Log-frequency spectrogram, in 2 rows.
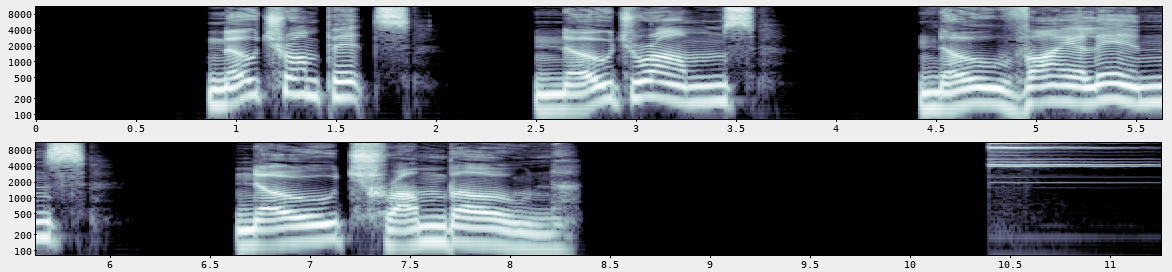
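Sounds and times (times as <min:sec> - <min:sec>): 
speech: 0:00.8 - 0:03.7, 0:04.4 - 0:06.0, 0:06.6 - 0:08.4
single bright ringing musical note in a hall: 0:10.4 - 0:11.2.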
